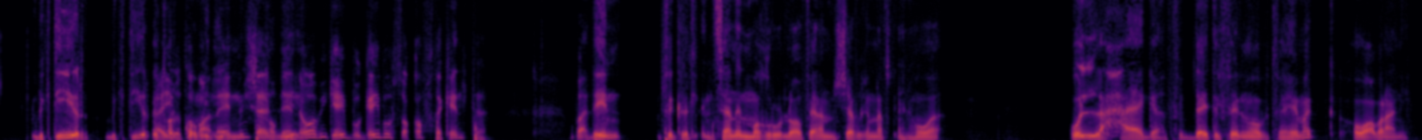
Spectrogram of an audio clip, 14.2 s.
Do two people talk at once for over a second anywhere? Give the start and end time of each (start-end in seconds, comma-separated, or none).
1.5-3.1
